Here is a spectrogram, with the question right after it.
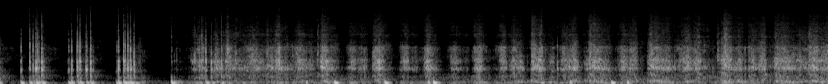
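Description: Fingernails and fingertips scratch and rub across the printed front of a small paperboard box held in both hands. A few separate scraping bursts with soft low thumps open the clip, then give way to steady, rhythmic scratching with a dry, papery mid-range rasp over a dull low body.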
